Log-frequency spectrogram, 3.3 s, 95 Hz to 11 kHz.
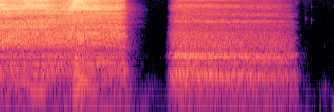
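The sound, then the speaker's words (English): Deep, forceful breaths are let out as part of a breathing exercise. Two long, airy hissing breaths are separated by a short silence, and the first is louder and brighter. “Then at uh, your last breath, when you hit 30, you let out, you go,”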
